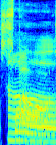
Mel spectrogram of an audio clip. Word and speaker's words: Spaw: Och då ingår allt från ett lyxigt spa som då uttalas, eller skrivs S-P-A-W, så spa, spa.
